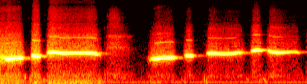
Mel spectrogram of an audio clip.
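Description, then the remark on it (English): Someone whistles a song's short melodic tune in two phrases with a brief pause between, clear, the pitch sliding gently upward with no talking. “And I got the song stuck in my head for two weeks now. Yeah, I get Me too. I was whistling.”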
